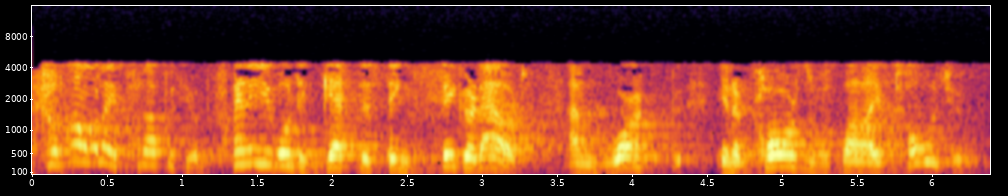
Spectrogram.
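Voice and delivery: high, fast, exasperated rebuke; exasperated anger. Retold or imitated. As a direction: scold the disciples, fed up. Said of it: "the anger in our Lord's voice there".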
